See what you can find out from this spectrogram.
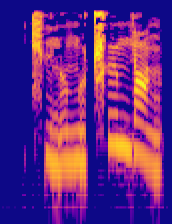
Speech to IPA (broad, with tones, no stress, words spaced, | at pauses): t͡ɕʰy̰˨˩nɤ˥˩n̪ṵ˨˩ ʈ͡ʂʰɻ̩˥ mjɑ˥˩ŋ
